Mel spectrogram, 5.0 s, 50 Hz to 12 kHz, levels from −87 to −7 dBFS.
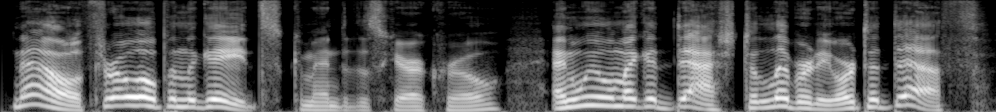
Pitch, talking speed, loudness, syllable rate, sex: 180 Hz, 230 wpm, -17 LUFS, 5.9 syllables/s, male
